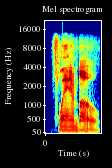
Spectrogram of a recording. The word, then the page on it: flambeau: American English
